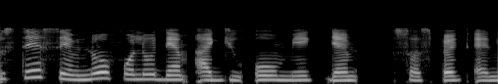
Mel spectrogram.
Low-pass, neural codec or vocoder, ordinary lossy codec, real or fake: 5.4 kHz; none; none; real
